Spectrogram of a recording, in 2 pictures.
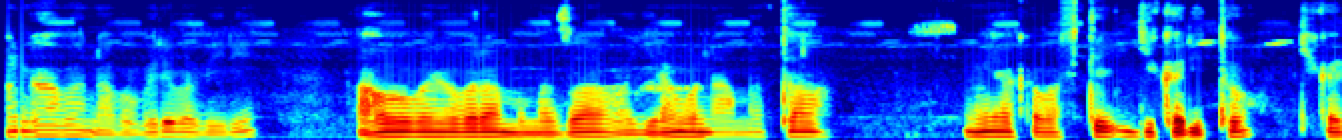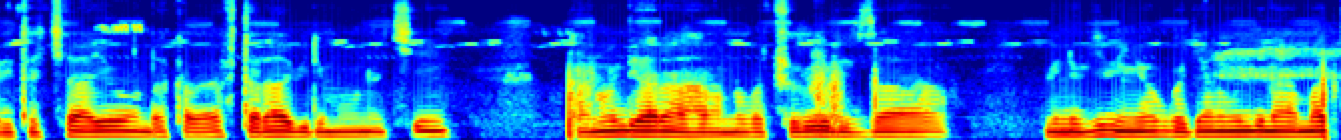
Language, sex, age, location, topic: Kinyarwanda, female, 18-24, Kigali, finance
